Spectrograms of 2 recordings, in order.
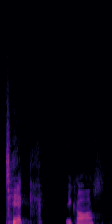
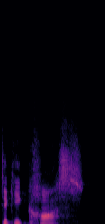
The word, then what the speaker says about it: Tychicus: Tychicus. Or Tychicus. Or Tychicus. And you're wondering, does anybody know how to pronounce the name? In the Greek, it is Tychicus, with the emphasis on the last syllable.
